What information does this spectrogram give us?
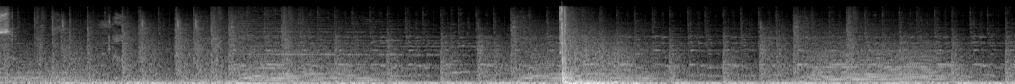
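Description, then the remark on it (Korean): A single sharp gunshot cracks out partway through, with a short ringing tail, over a steady, tense musical drone that continues throughout. No one speaks. “총소리에 눈을 질끈 감았던 현우가 천천히 눈을 떠보니까 아무도 그 누구도 없었어요.”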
